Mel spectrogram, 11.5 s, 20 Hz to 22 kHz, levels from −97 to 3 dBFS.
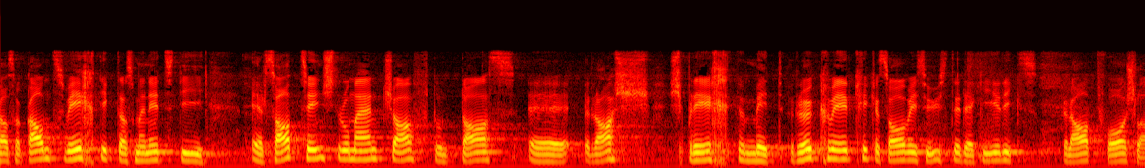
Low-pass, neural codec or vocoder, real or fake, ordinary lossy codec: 7.2 kHz; none; real; none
